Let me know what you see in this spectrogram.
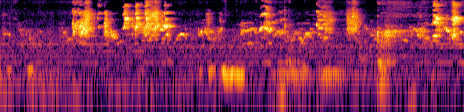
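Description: Small birds chirping, many short high chirps repeating throughout.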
